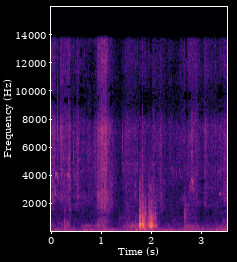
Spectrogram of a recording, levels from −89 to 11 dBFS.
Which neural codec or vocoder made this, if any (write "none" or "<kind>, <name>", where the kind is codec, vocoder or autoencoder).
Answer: none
